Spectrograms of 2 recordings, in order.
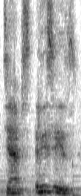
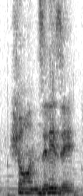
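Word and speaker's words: Champs-Élysées: go by the spelling it's not champs-elysees look at me it is shawn zelizay sean's laser you can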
